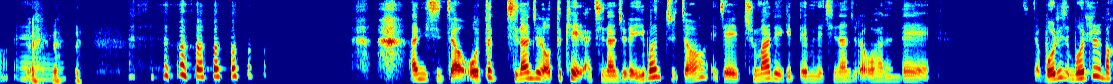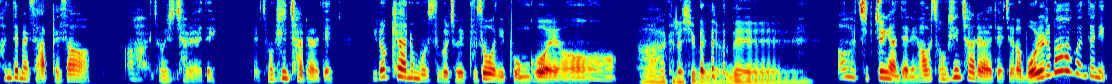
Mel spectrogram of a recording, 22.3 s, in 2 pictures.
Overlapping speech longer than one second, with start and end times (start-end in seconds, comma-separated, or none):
none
